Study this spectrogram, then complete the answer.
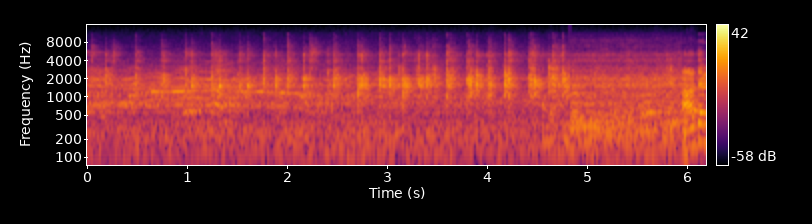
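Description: A crowd cheers and claps, heard through a television loudspeaker.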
